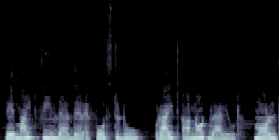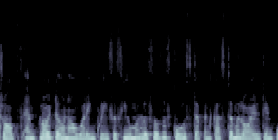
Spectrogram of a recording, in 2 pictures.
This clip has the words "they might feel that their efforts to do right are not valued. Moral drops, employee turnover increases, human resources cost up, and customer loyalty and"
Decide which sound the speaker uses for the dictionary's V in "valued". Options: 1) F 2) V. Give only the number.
2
